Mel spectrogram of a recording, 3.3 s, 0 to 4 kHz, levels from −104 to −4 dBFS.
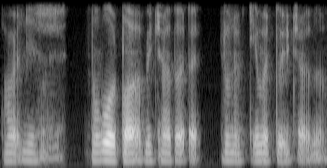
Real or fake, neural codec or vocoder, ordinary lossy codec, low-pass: fake; autoencoder, 22.05 kHz, a latent of 192 numbers a frame, VITS, trained on one speaker; none; 3.6 kHz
